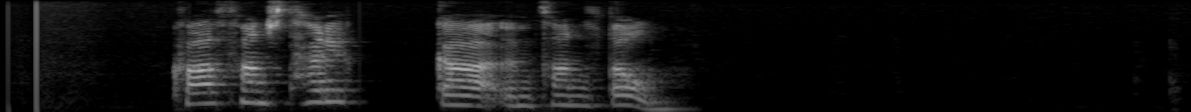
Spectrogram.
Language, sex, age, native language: Icelandic, female, 40-49, Icelandic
